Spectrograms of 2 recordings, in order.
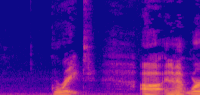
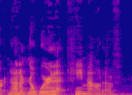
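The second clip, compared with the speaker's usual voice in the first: normal talking voice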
